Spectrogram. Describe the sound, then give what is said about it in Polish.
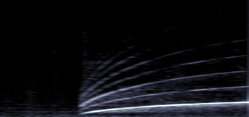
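A police siren kicks in after a brief quiet moment and winds upward in one long rising wail, loud and steady, as police and an ambulance approach from afar; no voices are present. “W momencie słychać z daleka już jak nadjeżdża jakaś obstawa. Policja? i karetka pogotowia.”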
